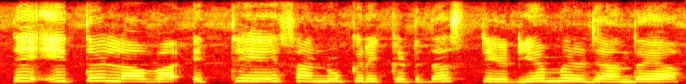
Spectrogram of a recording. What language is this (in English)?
Punjabi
